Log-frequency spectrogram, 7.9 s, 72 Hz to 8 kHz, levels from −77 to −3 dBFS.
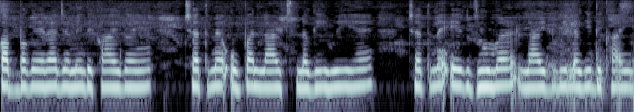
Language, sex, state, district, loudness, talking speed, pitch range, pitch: Hindi, female, Chhattisgarh, Bilaspur, -19 LUFS, 150 wpm, 205-215 Hz, 210 Hz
